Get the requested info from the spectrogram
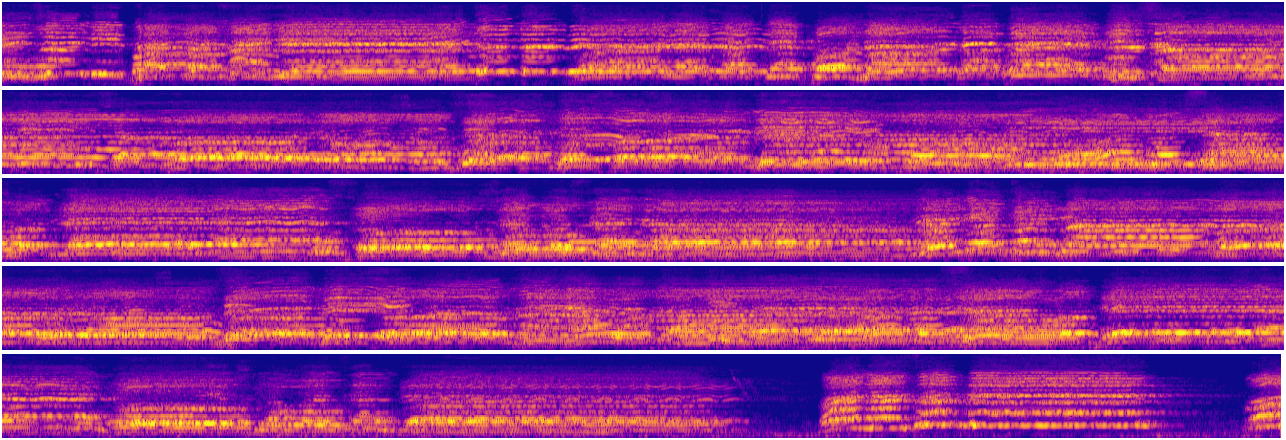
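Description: Large choir, mostly women and girls, singing a cappella, with a brief break in the singing just before the end.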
